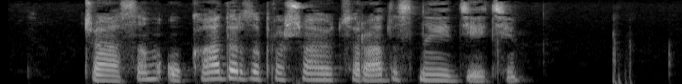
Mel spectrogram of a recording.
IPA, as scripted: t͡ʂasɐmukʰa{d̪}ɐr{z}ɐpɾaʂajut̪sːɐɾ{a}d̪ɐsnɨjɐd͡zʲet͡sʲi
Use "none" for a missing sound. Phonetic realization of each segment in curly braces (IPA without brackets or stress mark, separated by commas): d̪, z, a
